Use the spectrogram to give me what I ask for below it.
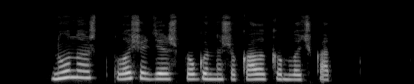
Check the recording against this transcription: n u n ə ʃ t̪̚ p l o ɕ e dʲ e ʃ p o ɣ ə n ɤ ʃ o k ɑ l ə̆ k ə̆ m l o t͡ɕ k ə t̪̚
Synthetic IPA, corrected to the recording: n u n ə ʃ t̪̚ p l o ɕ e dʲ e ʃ p o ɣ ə n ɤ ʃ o k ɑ l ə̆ k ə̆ m l o t͡ɕ k ɑ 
